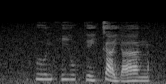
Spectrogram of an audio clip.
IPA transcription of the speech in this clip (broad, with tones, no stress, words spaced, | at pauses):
puː˧nhiː˧w ke˨˥jkaː˨˩jaː˨ŋ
